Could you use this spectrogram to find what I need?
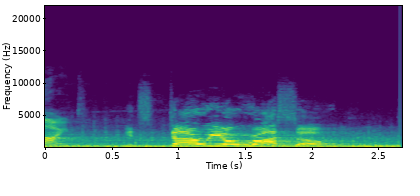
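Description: An elderly man answers angrily, muffled behind a door.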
